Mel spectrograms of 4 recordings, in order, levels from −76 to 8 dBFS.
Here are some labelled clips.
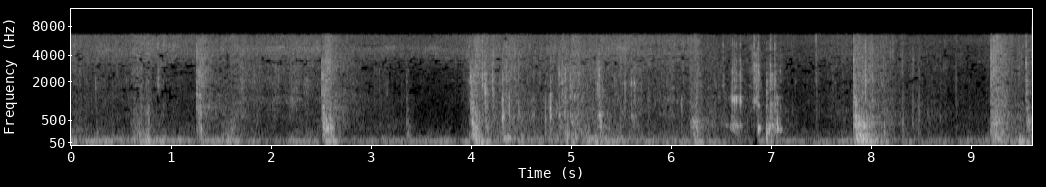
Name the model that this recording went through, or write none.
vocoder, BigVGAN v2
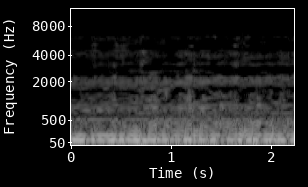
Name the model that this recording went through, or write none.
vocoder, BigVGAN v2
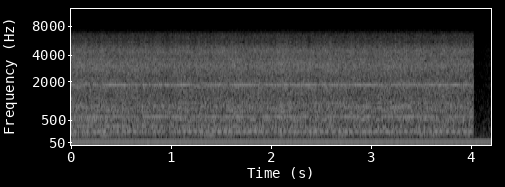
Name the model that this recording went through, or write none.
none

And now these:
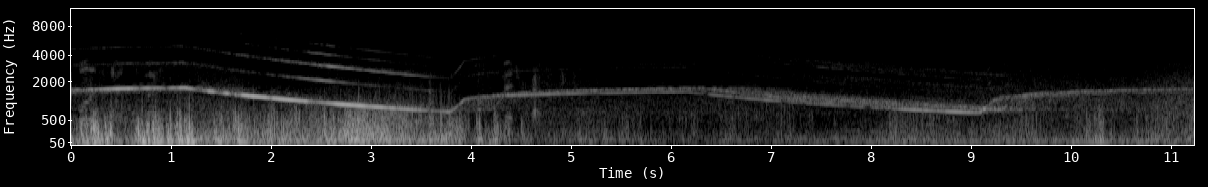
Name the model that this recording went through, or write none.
none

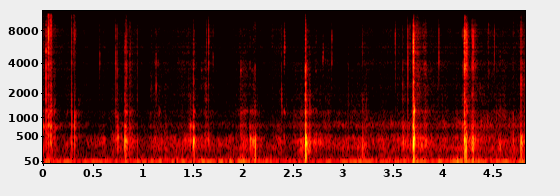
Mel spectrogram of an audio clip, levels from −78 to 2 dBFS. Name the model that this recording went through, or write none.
codec, HILCodec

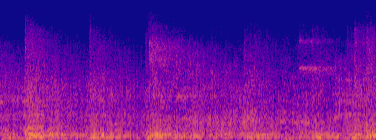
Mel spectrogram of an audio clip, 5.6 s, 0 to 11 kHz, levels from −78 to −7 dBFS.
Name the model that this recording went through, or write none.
vocoder, WaveNeXt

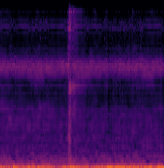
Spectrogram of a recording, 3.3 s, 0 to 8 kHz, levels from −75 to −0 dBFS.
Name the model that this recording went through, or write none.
vocoder, Vocos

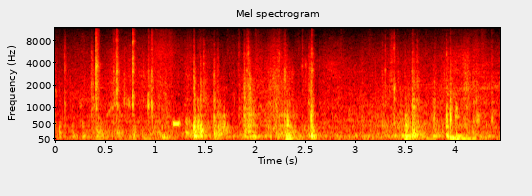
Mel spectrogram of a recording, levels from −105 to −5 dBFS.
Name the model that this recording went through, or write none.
none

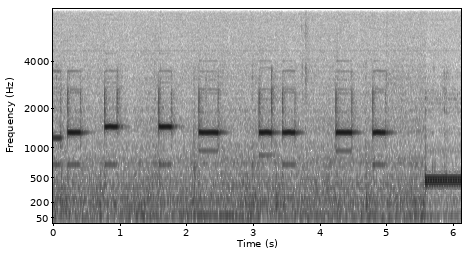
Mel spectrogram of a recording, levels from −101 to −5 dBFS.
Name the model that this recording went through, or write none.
none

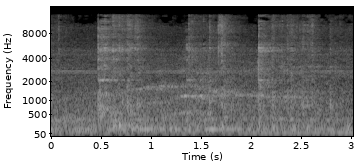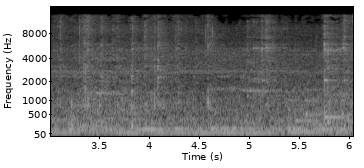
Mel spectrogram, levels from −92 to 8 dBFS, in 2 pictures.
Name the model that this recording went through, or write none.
vocoder, BigVGAN v2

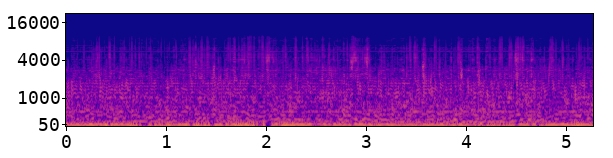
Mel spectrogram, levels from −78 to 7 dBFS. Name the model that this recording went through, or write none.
vocoder, BigVGAN v2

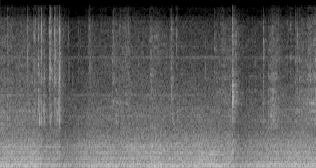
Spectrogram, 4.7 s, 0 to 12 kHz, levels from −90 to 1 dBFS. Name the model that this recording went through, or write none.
none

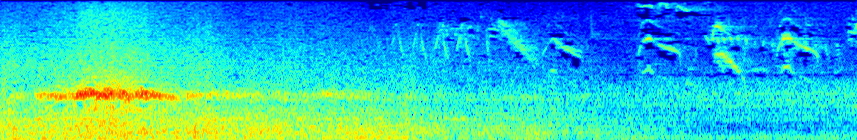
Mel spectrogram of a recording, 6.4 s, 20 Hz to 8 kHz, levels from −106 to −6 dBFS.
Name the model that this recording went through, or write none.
vocoder, Vocos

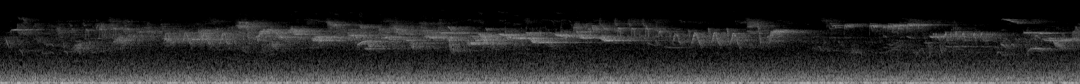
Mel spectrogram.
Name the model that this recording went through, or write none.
none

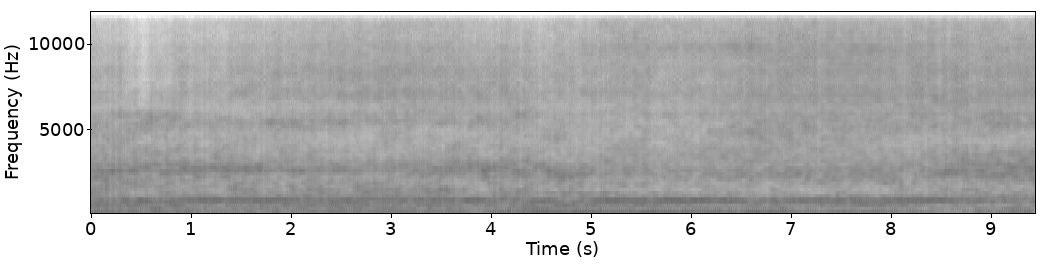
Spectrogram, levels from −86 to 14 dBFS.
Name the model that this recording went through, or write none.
vocoder, Vocos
